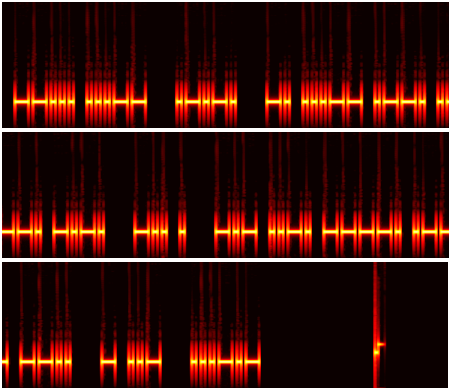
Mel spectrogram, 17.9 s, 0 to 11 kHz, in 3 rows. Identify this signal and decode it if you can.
Morse code, heard as a keyed tone, about 20 wpm, 700 Hz. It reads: 73 <AR> N3PPC DE KF9WZ TU <SK>
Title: K1USN SST QSO Practice 20wpm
